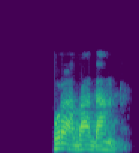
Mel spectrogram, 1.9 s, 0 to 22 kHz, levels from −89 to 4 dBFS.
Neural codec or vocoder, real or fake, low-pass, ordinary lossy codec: none; real; 5.4 kHz; Opus, 64 kbps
